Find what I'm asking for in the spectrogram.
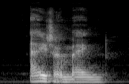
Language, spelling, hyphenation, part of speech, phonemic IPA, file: Dutch, ijzermijn, ij‧zer‧mijn, noun, /ˈɛi̯.zərˌmɛi̯n/, Nl-ijzermijn.ogg
- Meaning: iron mine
